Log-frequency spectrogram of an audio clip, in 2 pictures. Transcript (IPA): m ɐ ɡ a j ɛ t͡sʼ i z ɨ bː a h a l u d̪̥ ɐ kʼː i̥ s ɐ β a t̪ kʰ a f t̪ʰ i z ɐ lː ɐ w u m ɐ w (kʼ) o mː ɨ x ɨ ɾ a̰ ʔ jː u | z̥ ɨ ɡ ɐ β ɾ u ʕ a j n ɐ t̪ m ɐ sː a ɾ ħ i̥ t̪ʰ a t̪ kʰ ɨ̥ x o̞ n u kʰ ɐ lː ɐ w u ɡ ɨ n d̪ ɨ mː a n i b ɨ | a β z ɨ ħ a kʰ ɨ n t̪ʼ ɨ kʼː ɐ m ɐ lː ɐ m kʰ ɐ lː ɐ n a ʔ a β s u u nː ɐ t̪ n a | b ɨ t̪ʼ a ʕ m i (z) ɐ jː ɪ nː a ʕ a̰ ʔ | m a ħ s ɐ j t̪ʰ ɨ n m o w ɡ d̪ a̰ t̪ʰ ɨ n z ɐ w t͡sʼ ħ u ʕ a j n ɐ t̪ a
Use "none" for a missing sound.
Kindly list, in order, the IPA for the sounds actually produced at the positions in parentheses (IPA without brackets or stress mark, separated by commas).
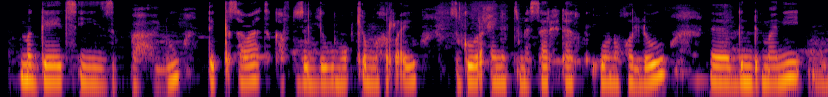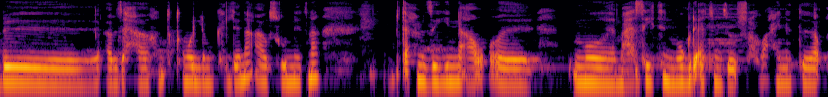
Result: kʼ, z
